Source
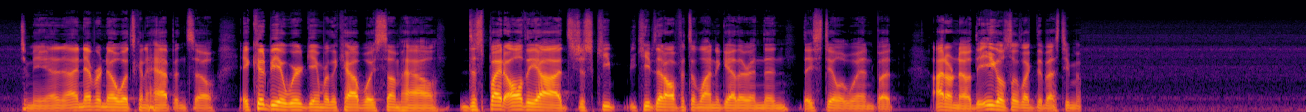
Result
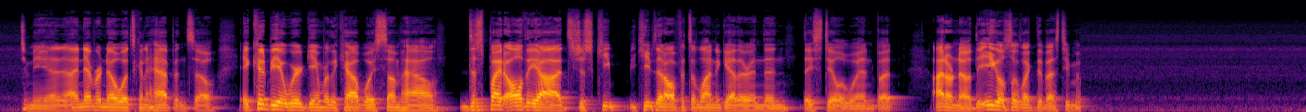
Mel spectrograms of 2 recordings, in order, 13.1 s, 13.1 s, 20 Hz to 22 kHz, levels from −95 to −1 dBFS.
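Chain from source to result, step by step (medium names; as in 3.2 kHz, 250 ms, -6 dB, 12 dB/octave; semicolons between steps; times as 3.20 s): hum notches 60/120/180/240/300/360/420/480/540 Hz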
